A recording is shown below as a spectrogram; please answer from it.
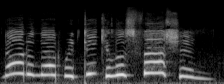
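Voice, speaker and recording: A man voicing a tiny, sulky male dormouse in a storybook, squeaky and indignant. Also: animated, moderate pace, no room sound.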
